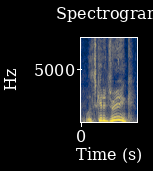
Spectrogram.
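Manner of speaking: mock celebrity tossing off a compliment; high amused older man.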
